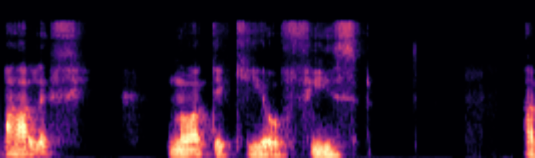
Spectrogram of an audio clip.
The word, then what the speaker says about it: alef: Você pode para decorar, a medida que você fizer a letra para a aprendizagem ou fixagem, você pronunciar alef.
